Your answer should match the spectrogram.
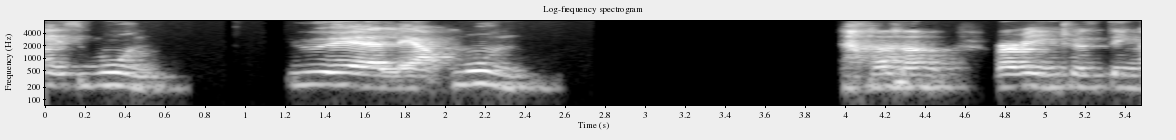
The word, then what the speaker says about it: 月亮: So pinyin first Pinyin is help you to pronounce Okay 谢谢谢谢 Thank you好，next 月月月亮，月亮 is moon，月亮 moon， very interesting 啊，moon is 月亮，月亮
